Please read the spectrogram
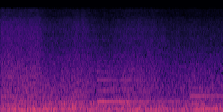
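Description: Ocean waves and wind, a steady rushing noise of open sea.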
